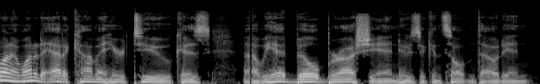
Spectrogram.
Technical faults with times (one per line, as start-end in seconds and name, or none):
2.50-2.54 corrupt frame muted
